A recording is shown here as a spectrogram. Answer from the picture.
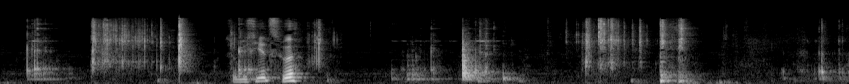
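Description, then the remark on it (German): A university professor drops several balls into a glass jar one after another in front of students, in irregular bursts, clattering and clinking against the glass, fairly loud, while a person talks briefly between the drops. “Der Universitätsprofessor hat Bälle in das Glas reingefüllt.”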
